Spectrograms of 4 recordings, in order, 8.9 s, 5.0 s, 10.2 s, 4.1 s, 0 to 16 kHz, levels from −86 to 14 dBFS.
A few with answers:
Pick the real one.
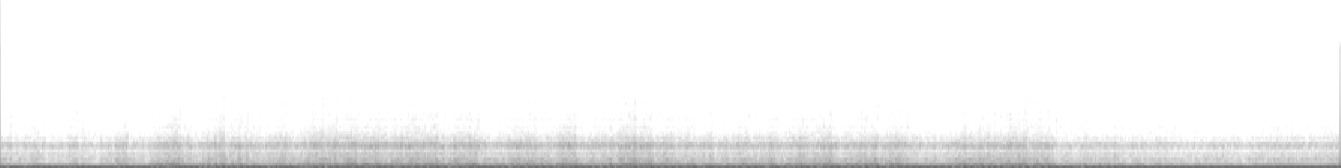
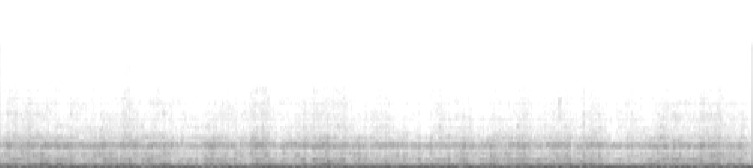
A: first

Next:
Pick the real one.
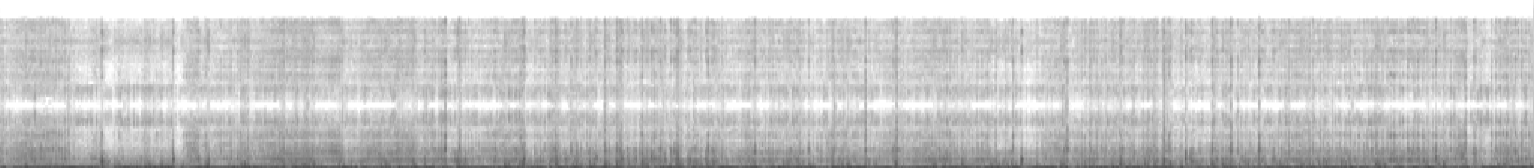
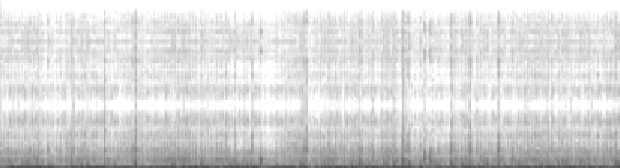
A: second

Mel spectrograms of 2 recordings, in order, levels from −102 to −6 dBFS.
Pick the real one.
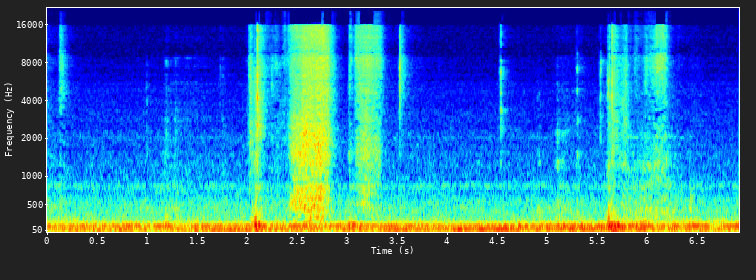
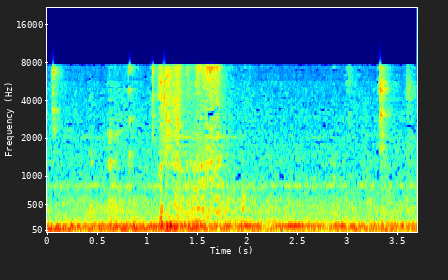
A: second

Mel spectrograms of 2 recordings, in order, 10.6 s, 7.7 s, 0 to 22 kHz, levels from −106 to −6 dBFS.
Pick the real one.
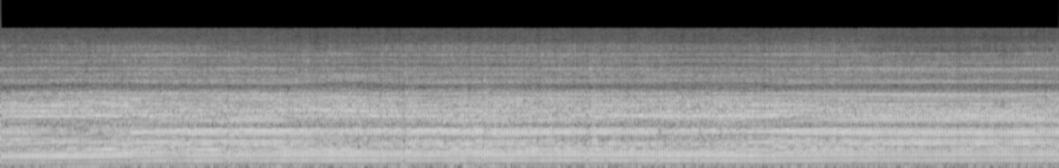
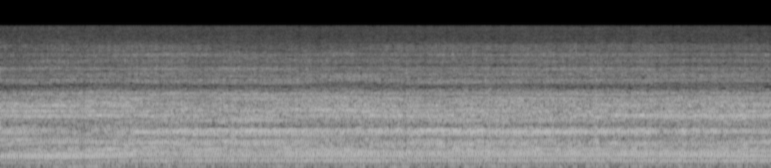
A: first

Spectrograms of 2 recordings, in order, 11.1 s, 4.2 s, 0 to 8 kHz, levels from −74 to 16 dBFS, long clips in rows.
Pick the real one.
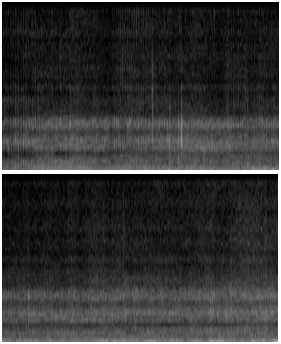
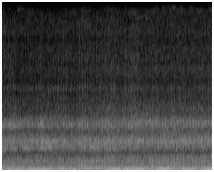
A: second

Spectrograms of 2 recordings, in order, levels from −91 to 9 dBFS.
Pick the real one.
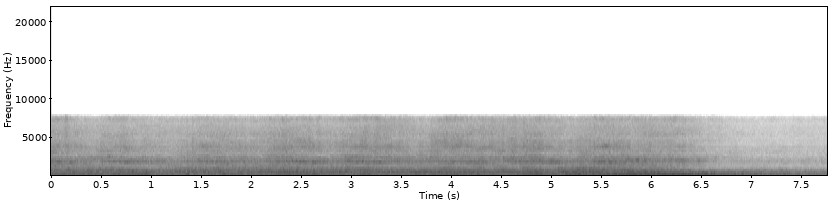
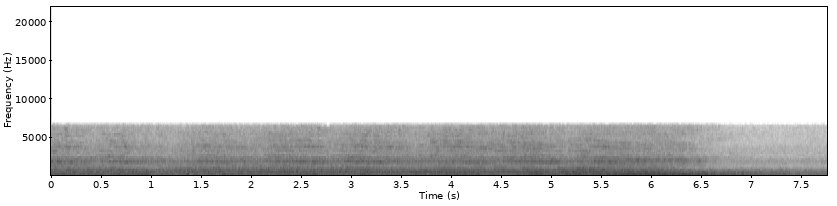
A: second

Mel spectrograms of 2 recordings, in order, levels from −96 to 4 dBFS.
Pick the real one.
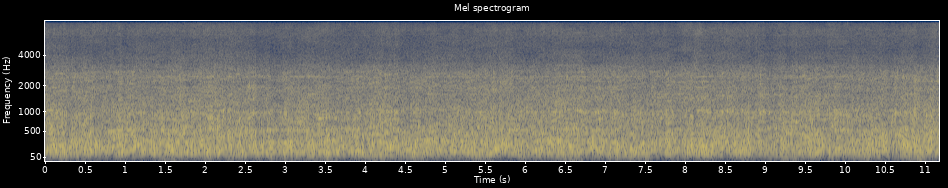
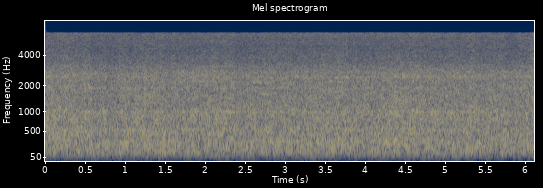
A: second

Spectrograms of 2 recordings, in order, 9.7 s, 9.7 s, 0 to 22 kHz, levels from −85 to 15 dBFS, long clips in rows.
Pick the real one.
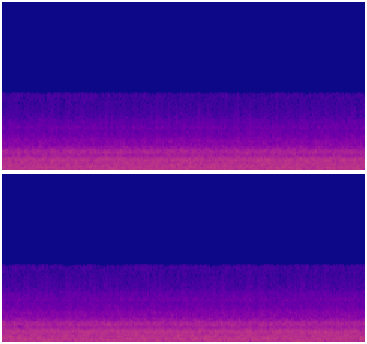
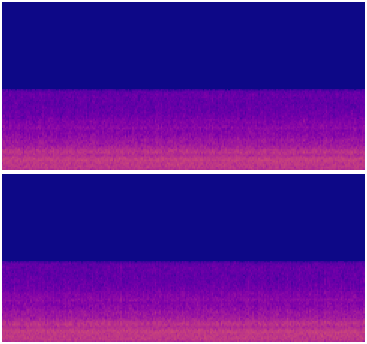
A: second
